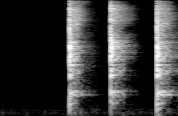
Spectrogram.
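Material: Steel.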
